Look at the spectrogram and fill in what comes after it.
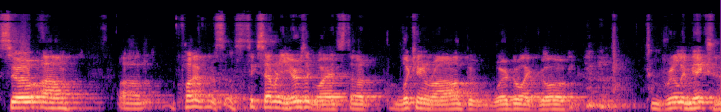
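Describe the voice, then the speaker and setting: The room echo is audible. A man with a fairly high pitch shows ordinary pitch variation. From former Yugoslavia (Croatia/Bosnia). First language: Croatian. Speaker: neurologist, pain researcher. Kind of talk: lecture. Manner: halting, many fillers.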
